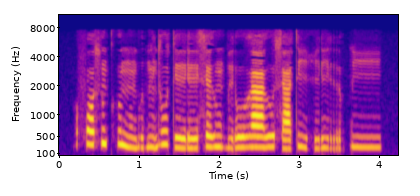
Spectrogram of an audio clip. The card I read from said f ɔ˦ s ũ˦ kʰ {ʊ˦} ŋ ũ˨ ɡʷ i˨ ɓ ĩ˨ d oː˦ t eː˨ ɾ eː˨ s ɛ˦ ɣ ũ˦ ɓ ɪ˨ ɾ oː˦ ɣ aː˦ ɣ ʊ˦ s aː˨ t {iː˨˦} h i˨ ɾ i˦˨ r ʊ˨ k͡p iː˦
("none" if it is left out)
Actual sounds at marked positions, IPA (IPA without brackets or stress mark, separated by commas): ʊ˦, iː˦˨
